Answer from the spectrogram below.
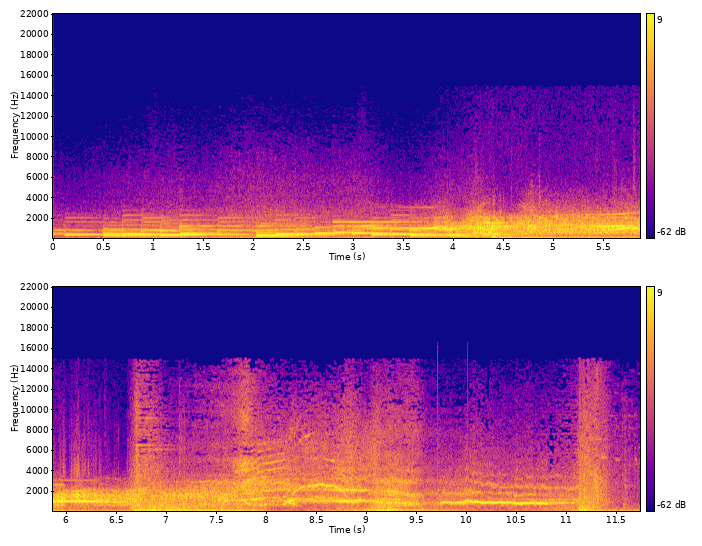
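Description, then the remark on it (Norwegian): A film clip of a car accident involving a mother and child: soft music gives way to loud screeching tires and a roaring engine, then several heavy crashing impacts, the last one sharp and sudden near the end. “Så det som vi hørte i dette videoklippet, er at de, eh, en mor og et barn blir utsatt for en bilulykke”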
